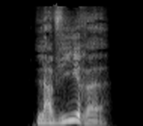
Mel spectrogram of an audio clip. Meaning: inflection of lavieren: 1. first-person singular present 2. first/third-person singular subjunctive I 3. singular imperative
- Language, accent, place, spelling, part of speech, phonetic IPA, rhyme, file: German, Germany, Berlin, laviere, verb, [laˈviːʁə], -iːʁə, De-laviere.ogg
